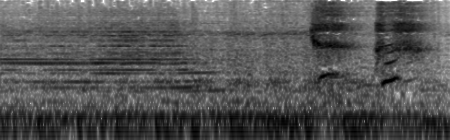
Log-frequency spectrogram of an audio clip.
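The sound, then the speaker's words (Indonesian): A train horn blows a long, steady tone over the heavy rumble of a moving train and fades after about two seconds. Two short, breathy gasps or cries follow over the continuing rumble. “suara kereta. Dari arah berlawanan aku melihat ada kereta api yang meluncur ke arahku.”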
